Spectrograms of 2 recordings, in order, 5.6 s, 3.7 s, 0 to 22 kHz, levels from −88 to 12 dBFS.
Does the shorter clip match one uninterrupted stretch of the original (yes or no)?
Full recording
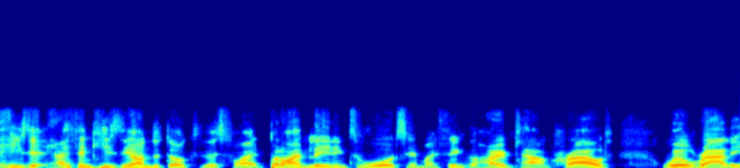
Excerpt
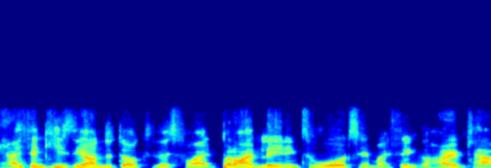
yes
